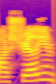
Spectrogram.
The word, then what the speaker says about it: Australia: One thing I learned from watching Border Security, Australia's Frontline, is that Australian people don't say Australia. They say Australia. Like, instead of pronouncing the AU, they pronounce like, it's like UH, Australia.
